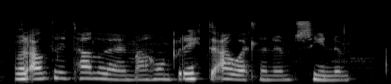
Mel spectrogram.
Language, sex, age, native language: Icelandic, female, 14, Icelandic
